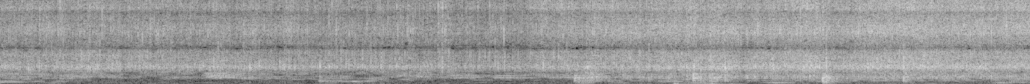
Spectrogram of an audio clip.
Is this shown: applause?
no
